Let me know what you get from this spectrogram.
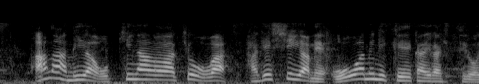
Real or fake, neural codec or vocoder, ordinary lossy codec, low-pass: fake; codec, 16 kHz in and 24 kHz out, 2.2 kbps, FireRedTTS-2 codec; Opus, 16 kbps; 7.2 kHz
